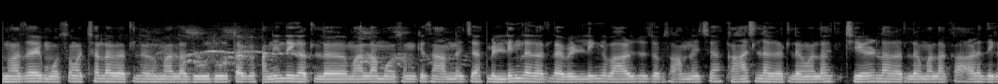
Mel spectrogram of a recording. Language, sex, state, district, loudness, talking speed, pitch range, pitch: Marathi, male, Maharashtra, Sindhudurg, -19 LUFS, 175 wpm, 125-130 Hz, 130 Hz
